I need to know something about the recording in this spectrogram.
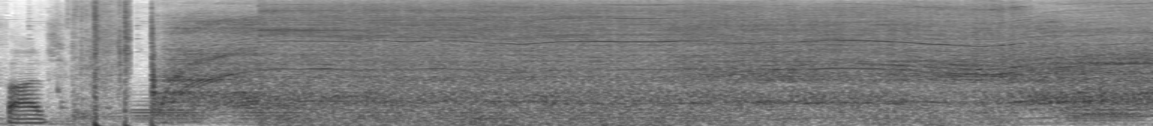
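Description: A power saw whines loudly as it cuts through wood.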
